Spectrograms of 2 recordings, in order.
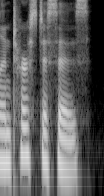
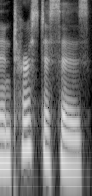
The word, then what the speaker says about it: interstices: true in the plural interstices which is used more often than the singular form note also that in interstices the final e is usually pronounced long so that it rhymes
